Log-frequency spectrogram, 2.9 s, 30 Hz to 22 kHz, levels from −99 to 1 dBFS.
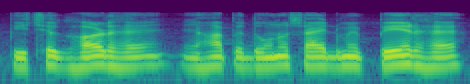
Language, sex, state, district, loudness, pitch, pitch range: Hindi, male, Bihar, Patna, -17 LUFS, 130 Hz, 125-135 Hz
